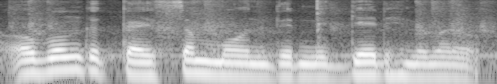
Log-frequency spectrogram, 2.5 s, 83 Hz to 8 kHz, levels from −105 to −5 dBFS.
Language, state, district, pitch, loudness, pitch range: Kokborok, Tripura, West Tripura, 135 Hz, -14 LUFS, 125-150 Hz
